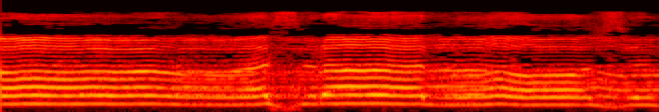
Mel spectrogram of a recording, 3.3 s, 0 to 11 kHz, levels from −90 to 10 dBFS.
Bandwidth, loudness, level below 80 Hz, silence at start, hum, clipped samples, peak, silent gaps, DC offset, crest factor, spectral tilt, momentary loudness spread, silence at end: 8 kHz; -28 LUFS; -76 dBFS; 0 s; none; under 0.1%; -14 dBFS; none; under 0.1%; 14 dB; -2.5 dB/octave; 7 LU; 0 s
